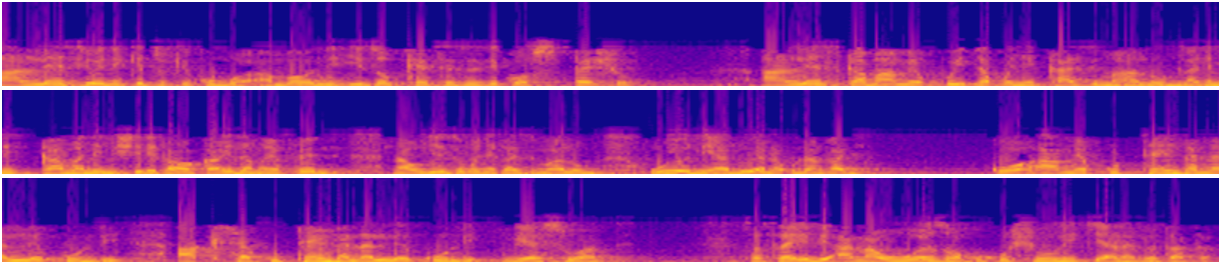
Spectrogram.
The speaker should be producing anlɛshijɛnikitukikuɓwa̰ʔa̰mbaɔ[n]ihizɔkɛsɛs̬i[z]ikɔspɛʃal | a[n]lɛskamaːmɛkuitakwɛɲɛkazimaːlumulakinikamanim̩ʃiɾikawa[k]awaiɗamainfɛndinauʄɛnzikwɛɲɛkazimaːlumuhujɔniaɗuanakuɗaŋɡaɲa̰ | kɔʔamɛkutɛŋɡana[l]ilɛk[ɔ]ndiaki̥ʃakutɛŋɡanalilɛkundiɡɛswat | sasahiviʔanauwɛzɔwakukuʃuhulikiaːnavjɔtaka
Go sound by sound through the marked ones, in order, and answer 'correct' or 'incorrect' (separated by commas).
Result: correct, correct, correct, correct, correct, incorrect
